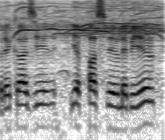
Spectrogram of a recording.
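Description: Man, live match commentary, slightly high voice, clipped phrases, clearly noisy outdoor recording. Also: level tone, normal speed. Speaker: football commentator. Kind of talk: live television football commentary, short clipped play-by-play. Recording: noisy old match broadcast, outdoor stadium.

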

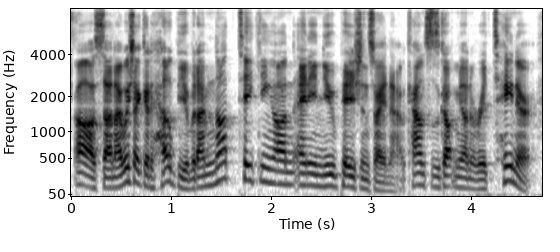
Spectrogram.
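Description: A man's voice: medium pitch, lively intonation, fast talker, a bit bright, natural voice. Man reading as Doc Jubilee, folksy old doctor. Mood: folksy scolding. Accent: Malaysian. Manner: drawling, scolding, calls people son. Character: folksy older male wasteland town doctor.

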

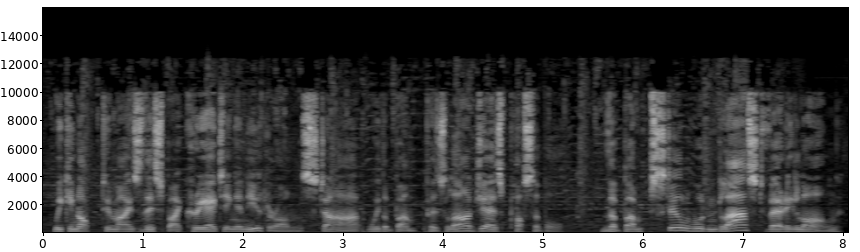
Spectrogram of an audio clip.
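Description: Guy reading his science explainer script, plain and informal, mid pitch, bit of quiet music behind. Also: dry recording. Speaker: science video narrator.

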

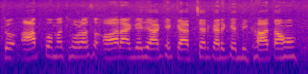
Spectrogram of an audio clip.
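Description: In this casual walking vlog, a man with a strikingly high voice delivers his chatter flatly, in a fairly bright tone, while addressing viewers on a rocky hillside. He warns about danger repeatedly, and the rough recording includes a faint rushing waterfall.

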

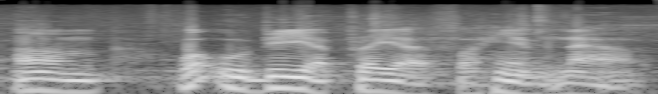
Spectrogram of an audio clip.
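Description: Deep-voiced man interviewing mourners. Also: lively intonation, slow, slight background noise. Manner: warm, chatty, frequent affirmations. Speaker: interviewer at a memorial service. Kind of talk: casual interview. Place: church hall.

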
